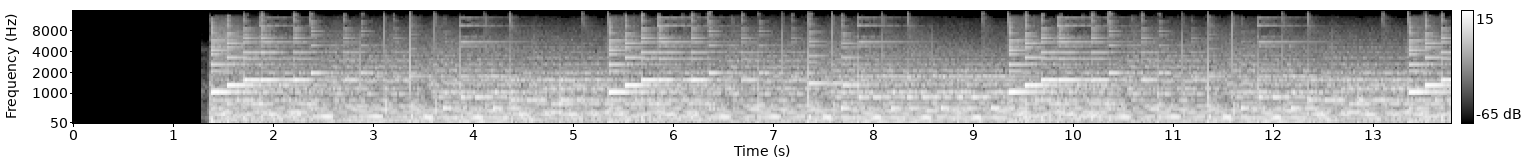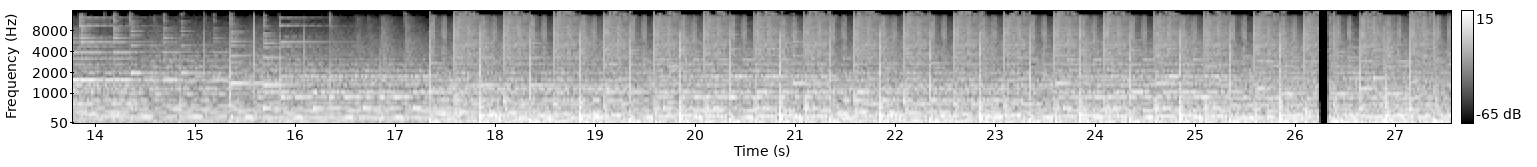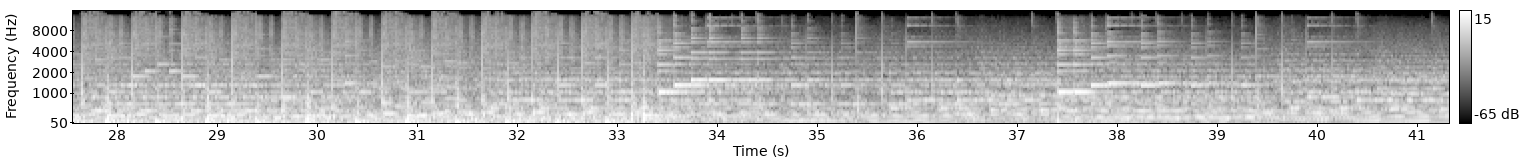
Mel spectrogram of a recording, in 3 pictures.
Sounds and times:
Music: 1.3s - 41.3s.

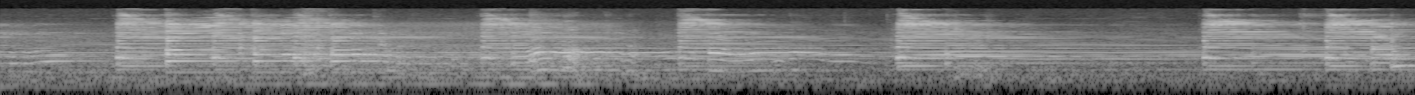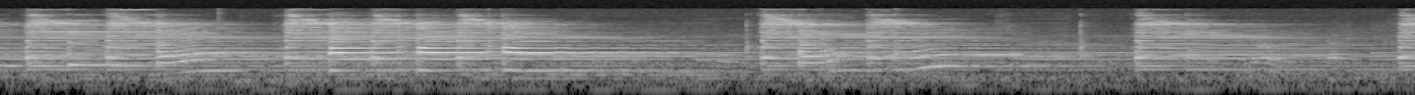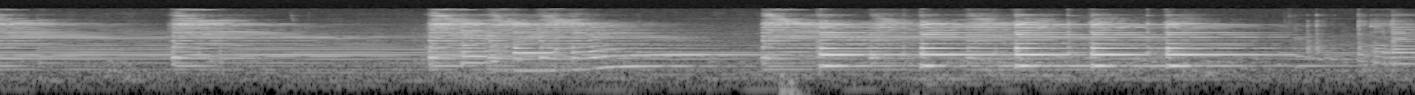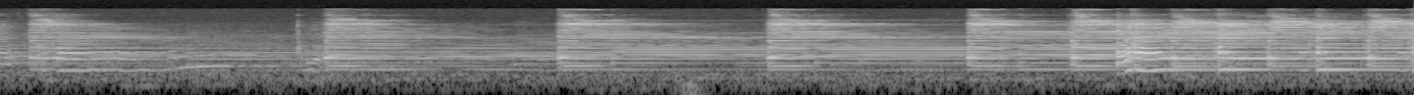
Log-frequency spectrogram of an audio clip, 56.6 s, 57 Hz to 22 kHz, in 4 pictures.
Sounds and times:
Sitar: 0.0s - 56.5s.

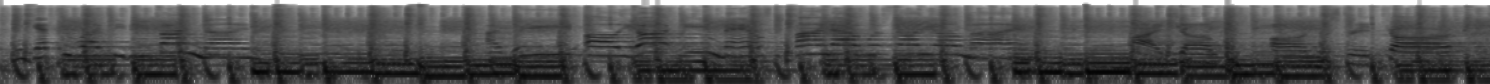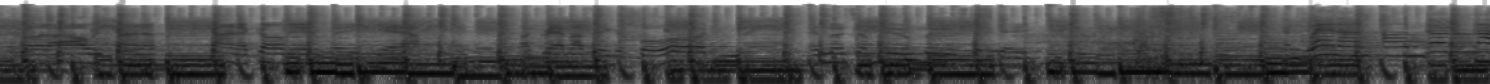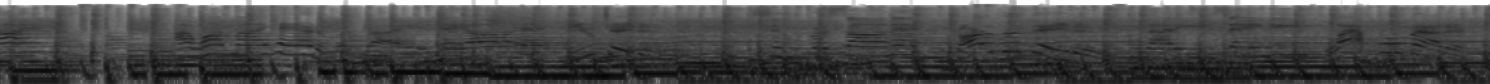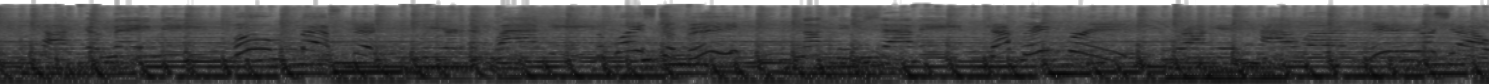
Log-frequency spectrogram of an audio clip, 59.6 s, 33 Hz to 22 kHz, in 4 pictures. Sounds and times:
Music: 0.0s - 59.5s.

